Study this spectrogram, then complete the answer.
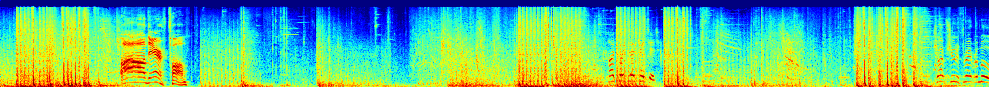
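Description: Rapid gunfire bursts loudly in a video game.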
